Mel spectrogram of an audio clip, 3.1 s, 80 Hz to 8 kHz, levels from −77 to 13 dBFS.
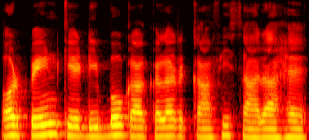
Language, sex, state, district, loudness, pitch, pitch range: Hindi, male, Jharkhand, Garhwa, -15 LUFS, 145 Hz, 130-155 Hz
